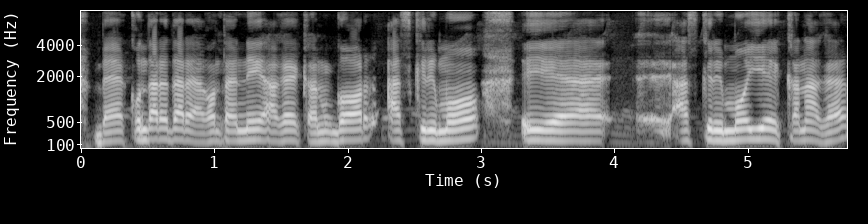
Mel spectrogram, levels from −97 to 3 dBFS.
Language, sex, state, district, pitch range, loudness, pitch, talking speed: Chakma, male, Tripura, Unakoti, 160-180 Hz, -16 LUFS, 170 Hz, 175 wpm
